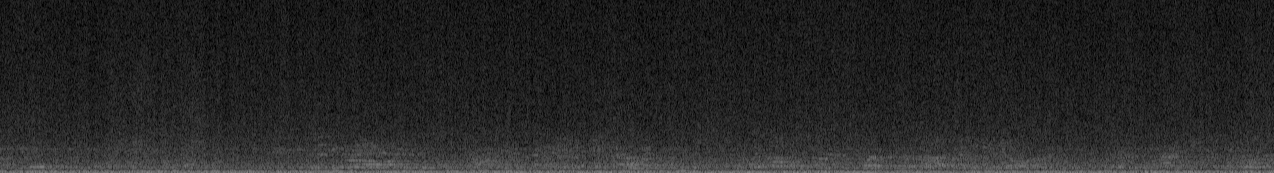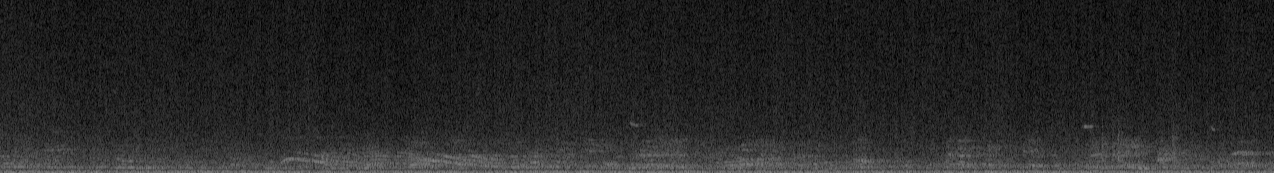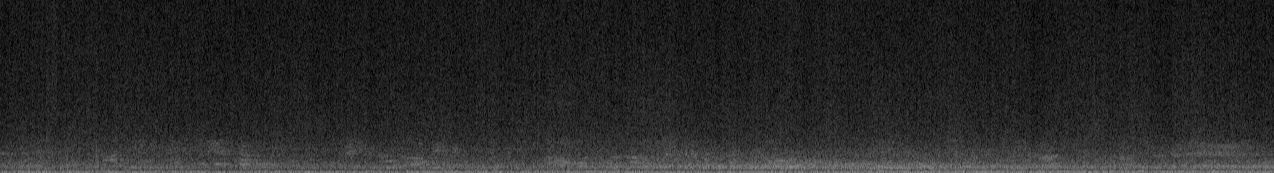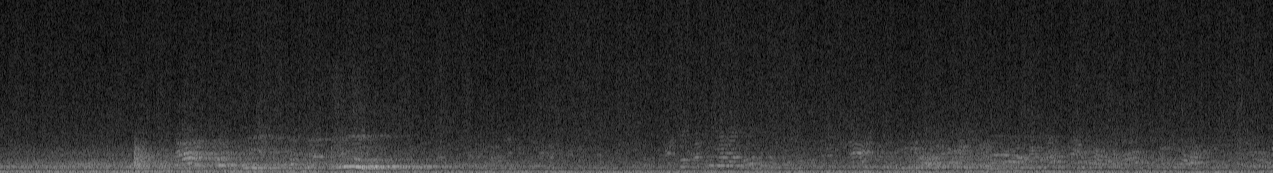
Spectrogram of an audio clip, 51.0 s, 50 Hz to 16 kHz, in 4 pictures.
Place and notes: "Round midnight March 25 2020" Soundscape
Chapter XXII of Ascolto il tuo cuore, città, I listen to your heart, city
Wednesday March 25th - Thursday 26nd 2020. Fixed position on an internal terrace at San Salvario district Turin, fifteen days after emergency disposition due to the epidemic of COVID19. Same position as previous recording.
Start at 11:35 p.m. end at 00:21 a.m. duration of recording 45'36''.
25 March 2020, 23:35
